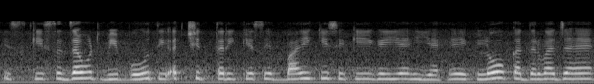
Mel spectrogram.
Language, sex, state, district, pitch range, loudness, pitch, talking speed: Hindi, female, Rajasthan, Bikaner, 245-265 Hz, -19 LUFS, 255 Hz, 190 wpm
